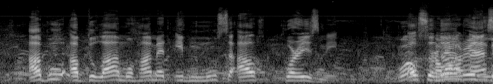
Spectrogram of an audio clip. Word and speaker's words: al-Khwarizmi: a long name, Abu Abdullah Muhammad ibn Musa al-Khwarizmi. Also known as Khawarizmi. It's okay. It's badly pronounced.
